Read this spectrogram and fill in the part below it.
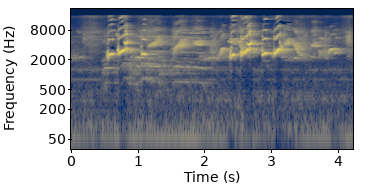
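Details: Oriental magpie-robin in full song, used to stimulate other magpie-robins to open their tails: a rich, varied song of clear whistles, sweeping notes and scratchy phrases, delivered in two bursts.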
